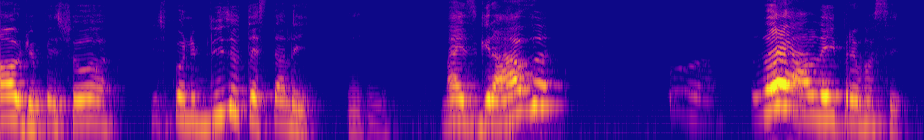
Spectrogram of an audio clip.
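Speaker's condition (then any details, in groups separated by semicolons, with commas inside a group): Cerebral palsy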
